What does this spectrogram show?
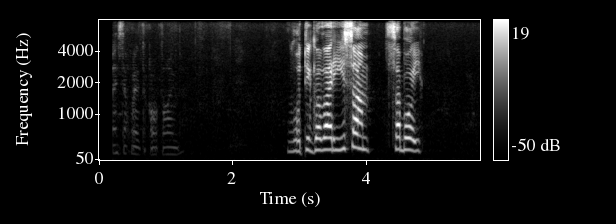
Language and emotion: Russian, angry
